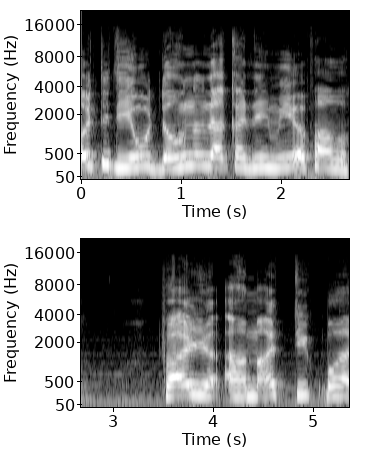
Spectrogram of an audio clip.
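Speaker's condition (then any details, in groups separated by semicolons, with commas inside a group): Cerebral palsy; diagnosed in childhood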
